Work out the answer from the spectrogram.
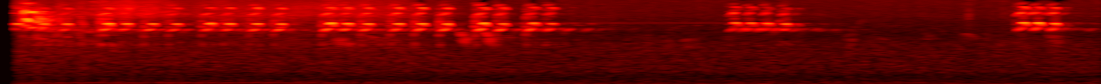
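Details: Pied kingfisher, a resident bird on Kinmen that frequents ponds, reservoirs and coastline, giving clear, sharp, high chirring notes in quick rattled bursts, several series in a row, over a low steady background rumble.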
